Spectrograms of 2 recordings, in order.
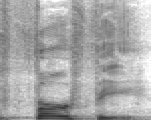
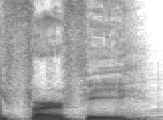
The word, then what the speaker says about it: Furphy: F-U-R-P-H-Y. Oh, it's like Murphy.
